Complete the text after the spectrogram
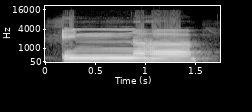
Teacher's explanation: نون مشدد غنہ ہوگا، غنہ کی مقدار ایک الف ہے۔ انہا، الف مدہ، الف ہمیشہ مدہ ہوتا ہے، الف سے پہلے ہمیشہ زبر ہوتا ہے، الف مدہ کو ایک الف کے برابر کھینچ کر پڑھیں گے۔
